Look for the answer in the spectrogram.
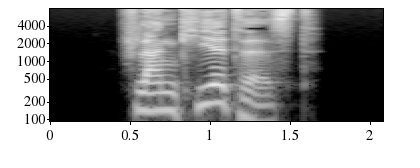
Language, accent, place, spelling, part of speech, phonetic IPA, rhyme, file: German, Germany, Berlin, flankiertest, verb, [flaŋˈkiːɐ̯təst], -iːɐ̯təst, De-flankiertest.ogg
- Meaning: inflection of flankieren: 1. second-person singular preterite 2. second-person singular subjunctive II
